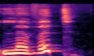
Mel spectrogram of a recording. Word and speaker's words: loved: R-I-G-G-E-D, rigged. So make sure you say the D sound at the end. L-O-V-E-D, loved. So not loved, loved. S-O-O-T-H-E-D, that's soothed, soothed. What about this word? J-U-D-G-E-D.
